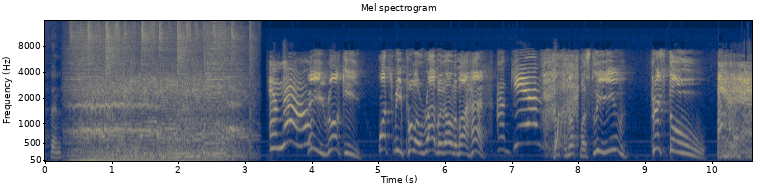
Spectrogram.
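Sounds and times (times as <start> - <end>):
speech: 0.0 - 0.9, 3.5 - 10.6
car engine roar: 0.3 - 3.2
car tires screeching as a car drives off: 0.3 - 3.2.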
